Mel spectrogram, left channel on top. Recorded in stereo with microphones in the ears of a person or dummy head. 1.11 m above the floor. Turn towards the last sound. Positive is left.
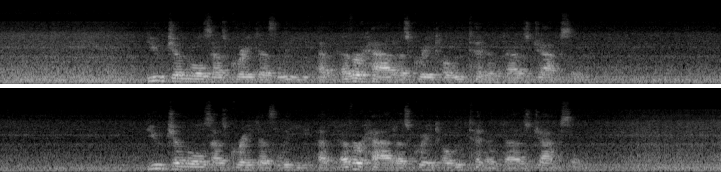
turn(degrees=-35)  # may be behind; listen again after turning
